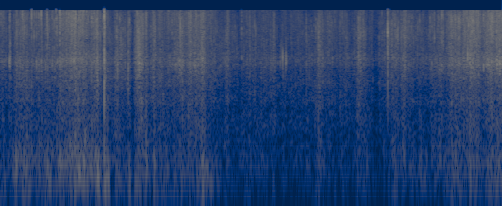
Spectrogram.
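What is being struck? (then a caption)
Thin plastic cling film. A piece of thin, clear plastic cling film is crinkled and squeezed between the fingertips. It makes a quiet, continuous, bright crackling with sharp little snaps and almost no low end. The crinkles swell and fade over the five seconds.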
